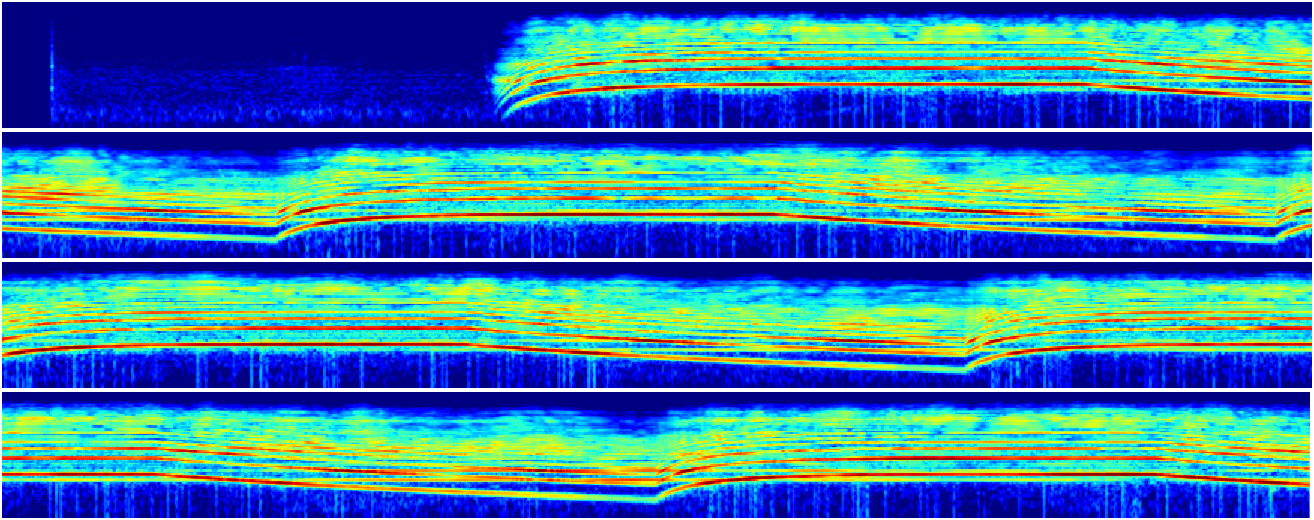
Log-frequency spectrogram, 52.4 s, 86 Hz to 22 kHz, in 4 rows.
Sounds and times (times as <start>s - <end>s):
Civil defense siren: 4.8s - 52.3s.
